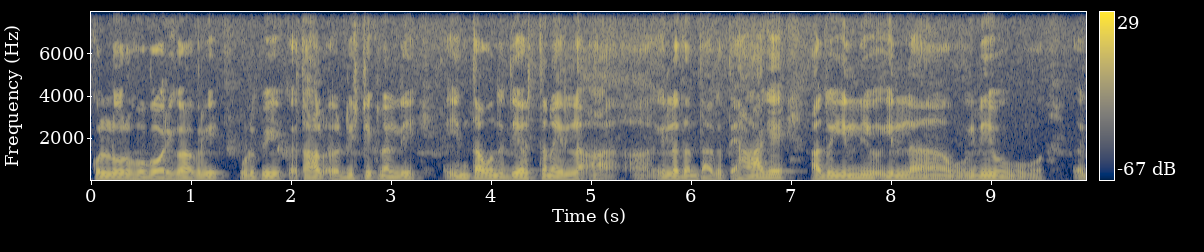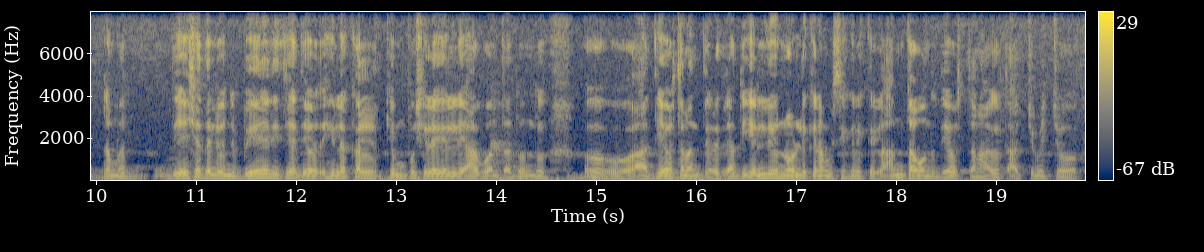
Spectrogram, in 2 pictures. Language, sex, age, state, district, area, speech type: Kannada, male, 60+, Karnataka, Udupi, rural, spontaneous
